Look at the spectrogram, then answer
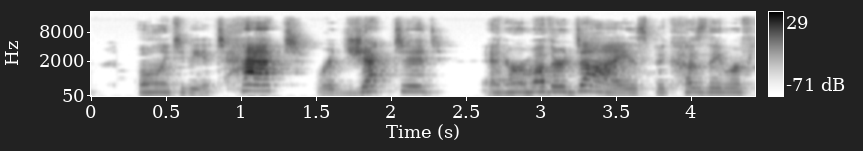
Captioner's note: none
